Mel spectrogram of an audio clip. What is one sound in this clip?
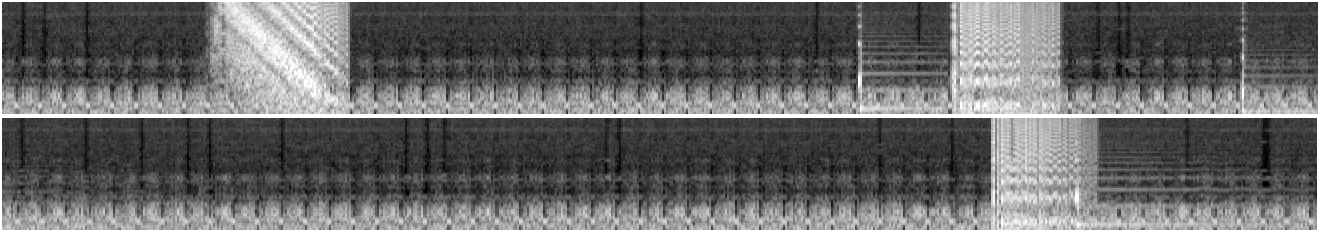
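Short bursts of crackling electronic noise sound from a game's explosions.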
